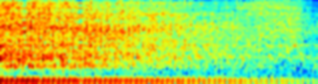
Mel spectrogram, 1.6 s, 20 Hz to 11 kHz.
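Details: BMW 116/316 engine at idle after replacing the diaphragm: steady low idle hum, even and settled, with the former belt-like whistle gone; normal after repair.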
